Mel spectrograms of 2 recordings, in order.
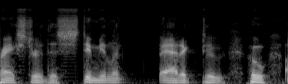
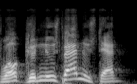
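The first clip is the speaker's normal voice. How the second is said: put-on high, loud child announcing; kid voice; 9 semitones higher, 9 dB louder than usual. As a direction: announce it like a proud little boy.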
